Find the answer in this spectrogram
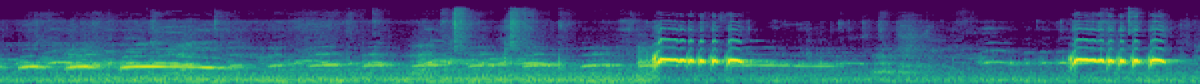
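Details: Local Zebra Dove song meant to draw other doves into singing: softer overlapping coos from several doves, then two loud rapid-fire bursts of staccato cooing near the end.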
